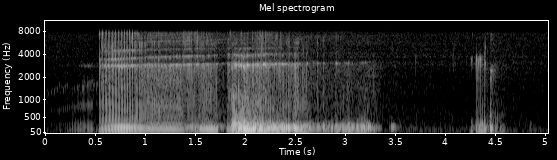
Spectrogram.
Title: hungry stomach growling and crying for food (starving) LOUD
